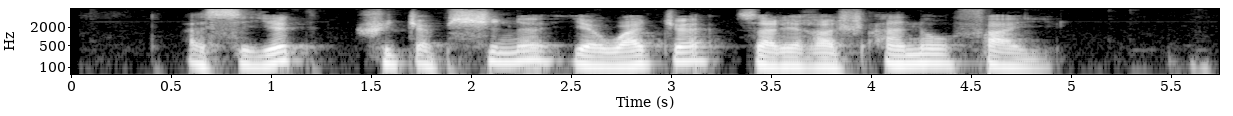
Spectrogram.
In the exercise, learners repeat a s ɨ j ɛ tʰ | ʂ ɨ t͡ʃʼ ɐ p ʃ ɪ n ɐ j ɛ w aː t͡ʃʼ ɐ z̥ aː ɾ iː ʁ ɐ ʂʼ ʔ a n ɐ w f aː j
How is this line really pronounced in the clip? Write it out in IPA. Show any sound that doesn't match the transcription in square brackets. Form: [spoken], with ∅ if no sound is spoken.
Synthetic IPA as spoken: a s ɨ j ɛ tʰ | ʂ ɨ t͡ʃʼ ɐ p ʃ ɪ n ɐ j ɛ w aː t͡ʃʼ ɐ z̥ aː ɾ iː ʁ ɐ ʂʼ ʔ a n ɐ w f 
